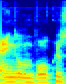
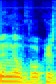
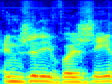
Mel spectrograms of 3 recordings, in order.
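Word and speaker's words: Engel & Völkers: Nobody knew Angle & Volkers, let alone how to pronounce it. Like all the Frenchies of the South Shore was like Angeli Vaugier. Like they couldn't say it.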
